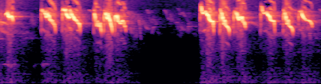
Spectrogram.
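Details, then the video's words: High-pitched twittering from a young white-eye, quick downward-slurred notes in two bursts split by a brief silence, clear and close. "suara burung pleci masih muda"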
